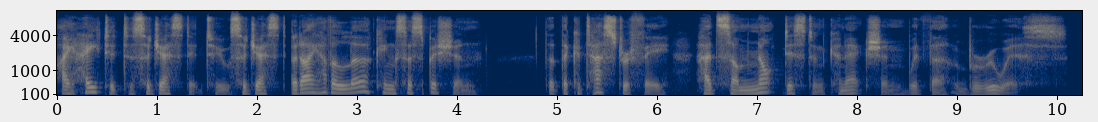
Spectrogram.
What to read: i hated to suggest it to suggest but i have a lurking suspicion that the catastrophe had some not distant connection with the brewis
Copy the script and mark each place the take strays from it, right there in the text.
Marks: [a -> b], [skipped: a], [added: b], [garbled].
i hated to suggest it to suggest but i have a lurking suspicion that the catastrophe had some not distant connection with the brewis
